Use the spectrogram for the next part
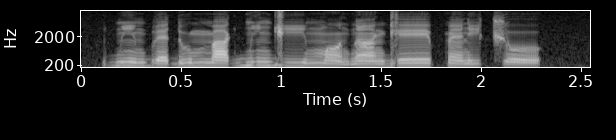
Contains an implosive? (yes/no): yes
